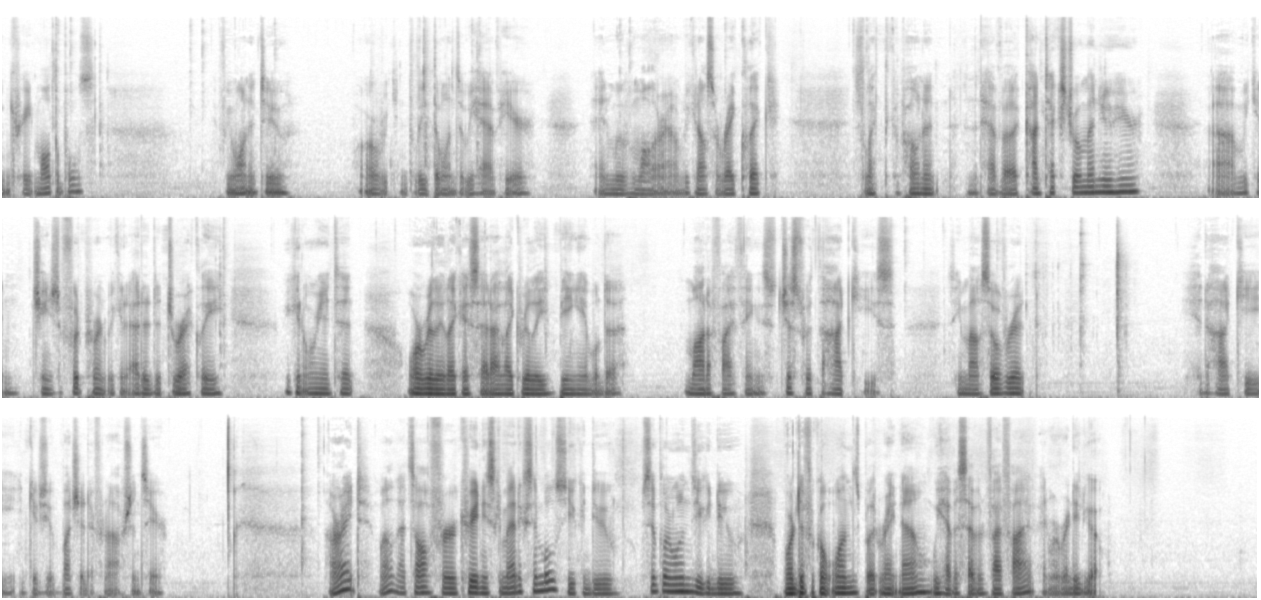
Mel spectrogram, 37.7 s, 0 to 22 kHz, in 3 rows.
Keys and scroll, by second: 1.0 c, 4.4 Delete, 4.8 Delete, 18.1 Escape, 19.6 m, 23.9 e.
